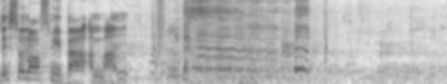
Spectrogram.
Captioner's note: laughter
